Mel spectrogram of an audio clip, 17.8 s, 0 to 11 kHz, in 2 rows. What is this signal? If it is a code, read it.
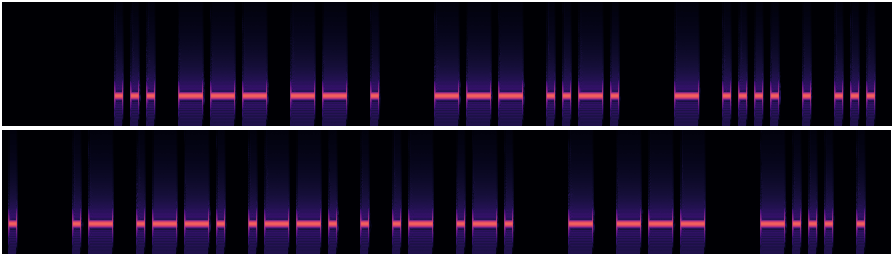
Morse code, heard as a keyed tone, about 16 wpm, 700 Hz. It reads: SOME OF THESE APPEAR TO BE
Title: Sentences from Top 1000 Words - Review Part 6 - 15wpm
